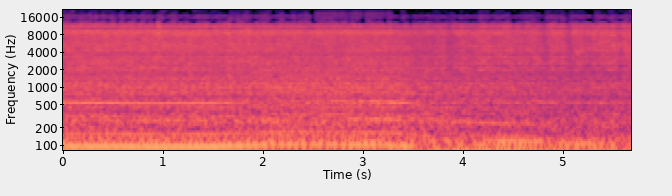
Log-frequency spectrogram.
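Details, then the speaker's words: 1988 GMC 7000 boom truck, big-block 366 V8 with smog pumps removed, cold after sitting one to two months: deep heavy idle, even rumble about four beats a second, no knocks, without choke; normal cold idle. "all right so that's the low vital she's idling without any choke on right now"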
